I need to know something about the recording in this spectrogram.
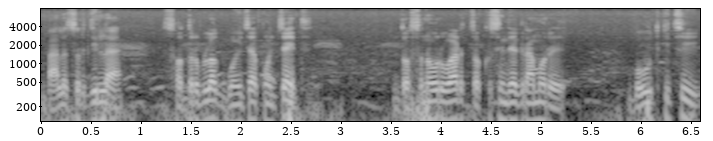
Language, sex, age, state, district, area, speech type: Odia, male, 30-45, Odisha, Balasore, rural, spontaneous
